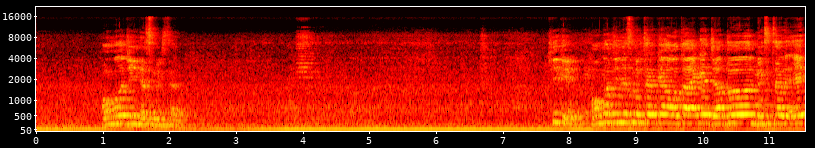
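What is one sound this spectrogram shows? A young man speaks calmly and clearly.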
